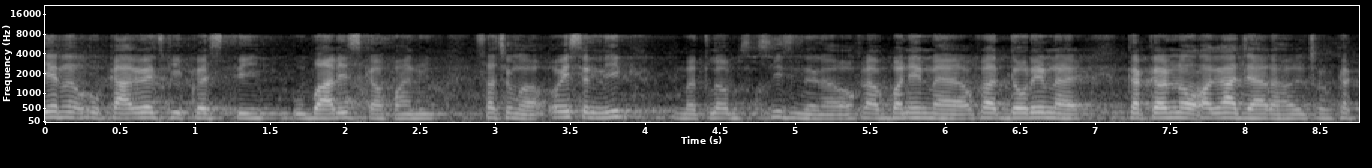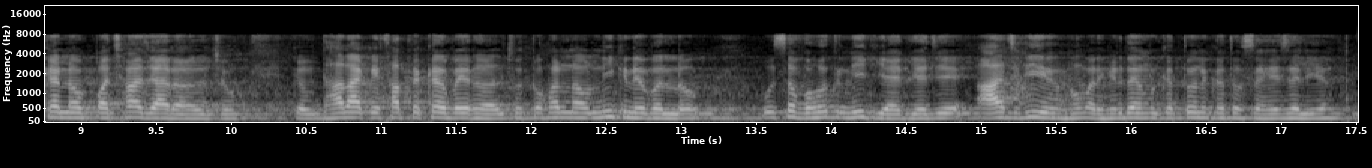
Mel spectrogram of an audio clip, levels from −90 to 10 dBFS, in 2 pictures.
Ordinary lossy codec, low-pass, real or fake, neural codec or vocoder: none; none; fake; codec, 16 kHz, 4 kbps, FunCodec, trained on Chinese and English, 50 frames a second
